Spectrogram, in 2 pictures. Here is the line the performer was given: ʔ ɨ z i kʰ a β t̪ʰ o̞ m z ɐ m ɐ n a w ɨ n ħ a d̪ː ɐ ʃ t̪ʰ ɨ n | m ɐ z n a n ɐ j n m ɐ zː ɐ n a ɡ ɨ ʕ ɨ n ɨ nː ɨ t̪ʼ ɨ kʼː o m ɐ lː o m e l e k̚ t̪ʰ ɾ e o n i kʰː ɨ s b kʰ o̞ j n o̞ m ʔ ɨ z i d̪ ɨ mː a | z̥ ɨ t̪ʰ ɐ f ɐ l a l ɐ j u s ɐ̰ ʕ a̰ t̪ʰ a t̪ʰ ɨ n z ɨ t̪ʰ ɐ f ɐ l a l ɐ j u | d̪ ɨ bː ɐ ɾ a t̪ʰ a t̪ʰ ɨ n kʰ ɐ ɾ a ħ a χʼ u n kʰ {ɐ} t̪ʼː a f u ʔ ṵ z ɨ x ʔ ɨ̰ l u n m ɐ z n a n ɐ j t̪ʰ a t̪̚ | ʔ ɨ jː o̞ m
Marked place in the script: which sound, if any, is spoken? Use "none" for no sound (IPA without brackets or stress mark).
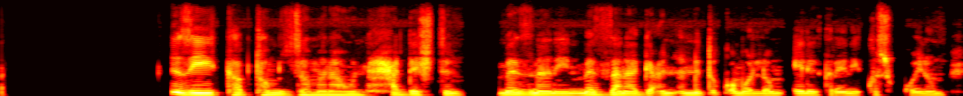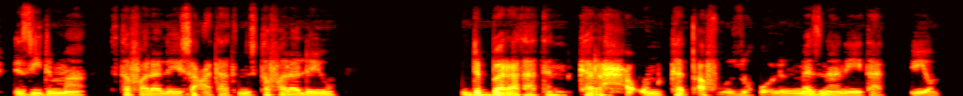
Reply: ɐ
